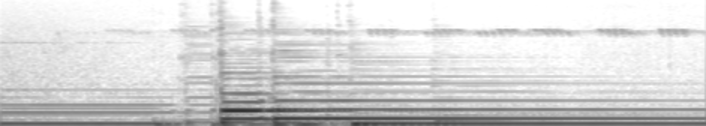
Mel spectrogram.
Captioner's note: crickets chirping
